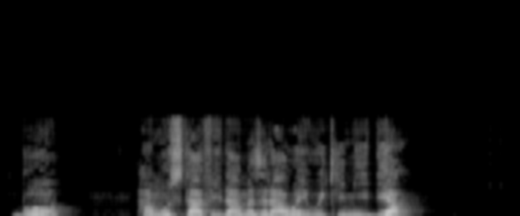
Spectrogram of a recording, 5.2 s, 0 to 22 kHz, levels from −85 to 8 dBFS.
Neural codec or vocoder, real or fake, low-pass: vocoder, 22.05 kHz, 80 mel bands, Vocos; fake; 9.9 kHz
